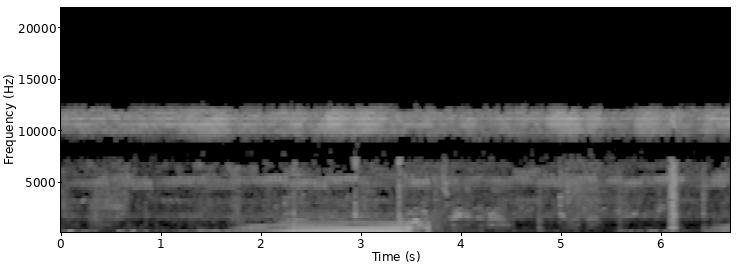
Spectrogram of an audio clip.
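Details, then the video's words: Hyena calling during an elephant viewing: one drawn-out, steady harmonic call that swoops sharply upward at its end, with a second call starting at the close over a low rumbling background. "hyenas callings"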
